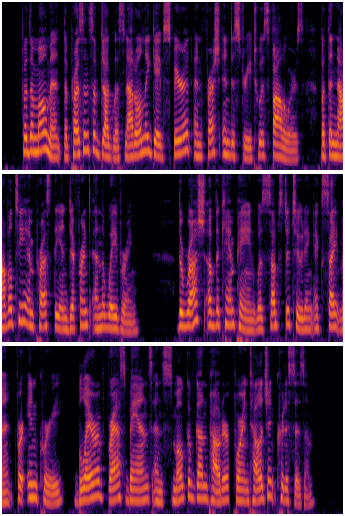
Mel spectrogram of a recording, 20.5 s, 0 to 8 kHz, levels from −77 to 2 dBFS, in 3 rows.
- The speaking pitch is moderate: Yes, medium, 175 Hz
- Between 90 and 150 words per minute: Yes, average, 140 wpm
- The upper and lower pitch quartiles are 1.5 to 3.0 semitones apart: No, average, 4.3 semitones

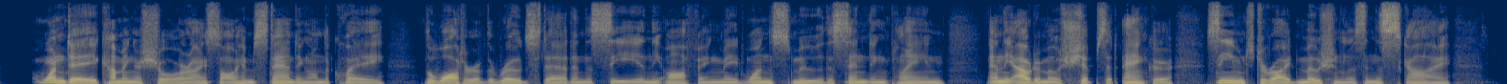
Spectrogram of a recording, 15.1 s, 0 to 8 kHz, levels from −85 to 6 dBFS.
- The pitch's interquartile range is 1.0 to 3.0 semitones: No, average, 4.4 semitones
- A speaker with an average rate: Yes, average, 160 wpm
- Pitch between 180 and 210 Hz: No, low, 115 Hz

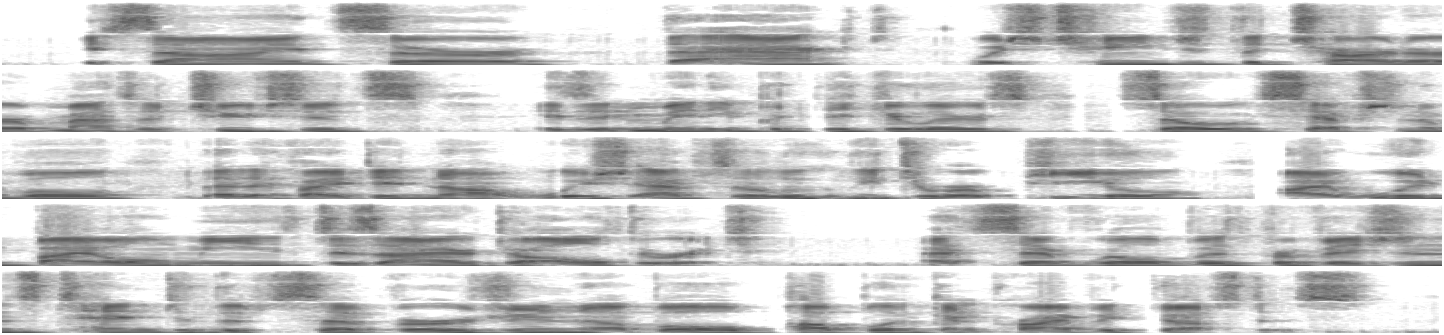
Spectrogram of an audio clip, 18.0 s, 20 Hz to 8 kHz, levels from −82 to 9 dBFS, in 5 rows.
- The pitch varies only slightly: Yes, narrow, 1.4 semitones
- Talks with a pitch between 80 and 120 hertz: No, medium, 140 Hz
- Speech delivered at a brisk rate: No, average, 165 wpm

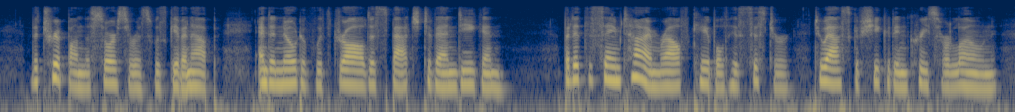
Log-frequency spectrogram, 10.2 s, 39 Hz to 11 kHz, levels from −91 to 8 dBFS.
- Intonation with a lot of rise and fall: No, average, 3.0 semitones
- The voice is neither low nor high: Yes, medium, 150 Hz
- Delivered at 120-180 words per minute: No, average, 200 wpm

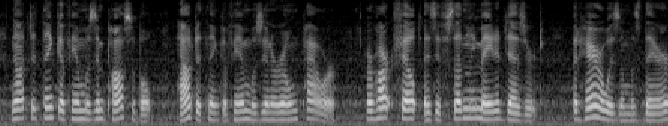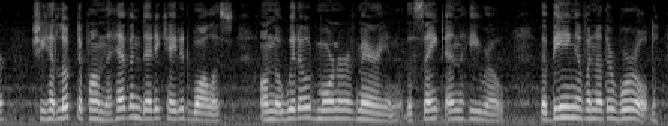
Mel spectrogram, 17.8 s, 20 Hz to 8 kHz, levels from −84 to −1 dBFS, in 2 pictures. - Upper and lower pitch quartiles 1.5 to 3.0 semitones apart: Yes, average, 2.7 semitones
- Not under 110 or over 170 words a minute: No, average, 180 wpm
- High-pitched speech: Yes, high, 195 Hz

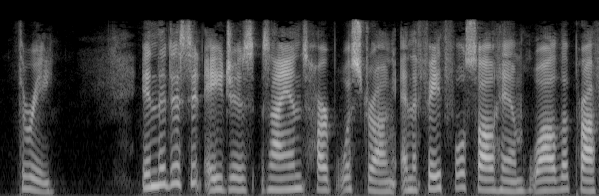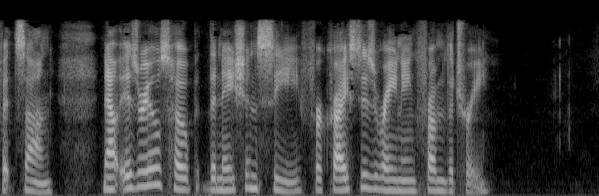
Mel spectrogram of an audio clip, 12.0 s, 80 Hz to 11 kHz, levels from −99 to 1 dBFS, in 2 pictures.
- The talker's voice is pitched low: No, medium, 185 Hz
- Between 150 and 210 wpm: Yes, average, 155 wpm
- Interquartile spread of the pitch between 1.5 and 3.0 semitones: Yes, average, 2.7 semitones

